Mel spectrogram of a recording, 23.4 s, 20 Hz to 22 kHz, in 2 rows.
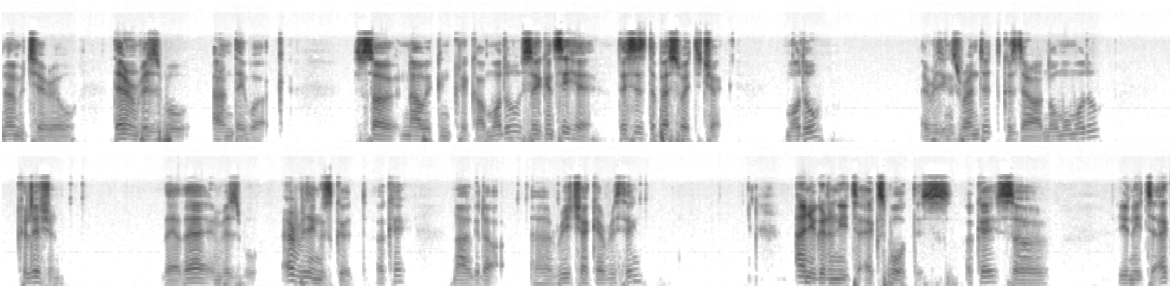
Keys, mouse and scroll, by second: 0.7 middle click, 7.9 click, 9.3-9.7 middle drag, 10.7 middle click, 12.3 click, 16.8 click, 17.2-17.9 drag, 18.0 click, 18.8 middle click.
